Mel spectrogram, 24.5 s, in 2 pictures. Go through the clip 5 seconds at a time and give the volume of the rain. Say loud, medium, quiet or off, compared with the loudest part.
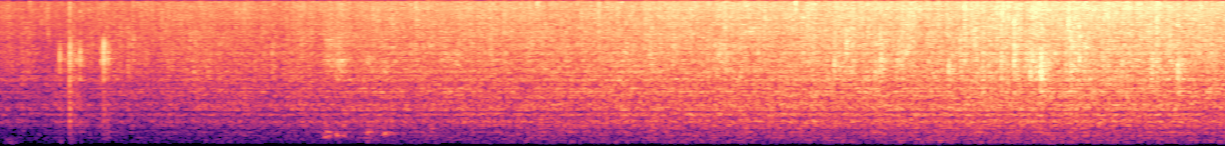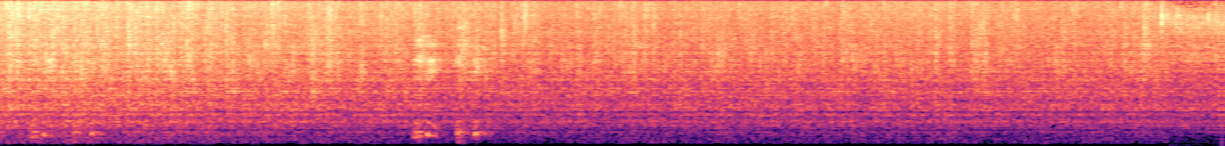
medium, loud, loud, medium, medium.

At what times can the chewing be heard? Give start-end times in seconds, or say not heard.
not heard.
